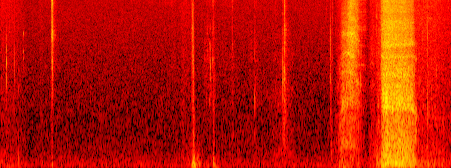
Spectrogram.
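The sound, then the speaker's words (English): Someone lights up a cigarette: a few sharp, isolated clicks spread apart, then two longer breathy hissing bursts near the end. Nobody talks. “Now excuse me while I light up a cigarette here.”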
